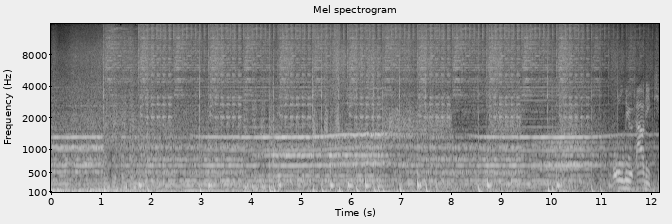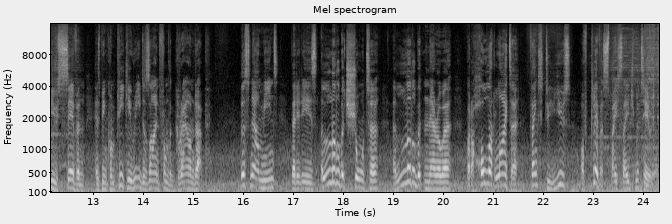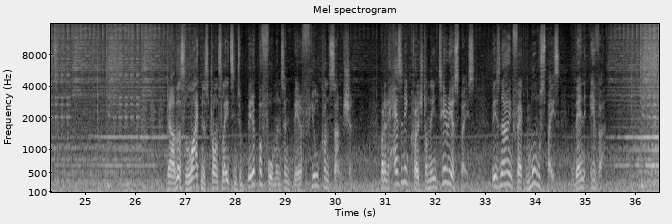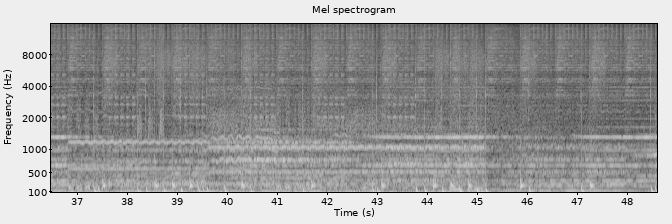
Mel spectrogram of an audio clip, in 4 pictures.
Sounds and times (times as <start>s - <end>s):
Music: 0.0s - 12.3s, 23.3s - 27.4s, 35.5s - 48.6s
Speech: 11.2s - 15.4s, 16.0s - 24.3s, 26.6s - 35.4s.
